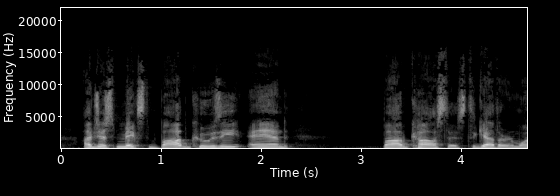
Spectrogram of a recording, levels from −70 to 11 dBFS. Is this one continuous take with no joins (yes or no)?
yes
